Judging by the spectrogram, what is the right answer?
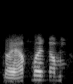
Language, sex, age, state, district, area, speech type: Bodo, male, 60+, Assam, Kokrajhar, rural, conversation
